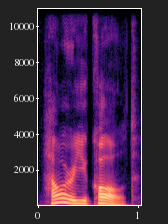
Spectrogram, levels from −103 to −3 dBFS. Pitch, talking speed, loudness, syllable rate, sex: 155 Hz, 230 wpm, -16 LUFS, 6.1 syllables/s, male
